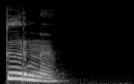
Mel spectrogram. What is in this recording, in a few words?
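"тырны", Komi, female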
